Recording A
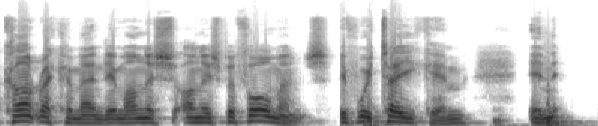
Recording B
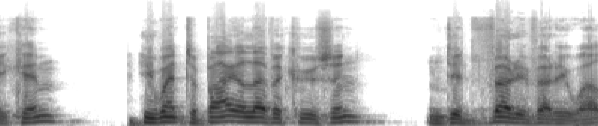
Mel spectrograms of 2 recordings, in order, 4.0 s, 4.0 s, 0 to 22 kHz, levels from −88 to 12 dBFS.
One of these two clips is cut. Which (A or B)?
A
